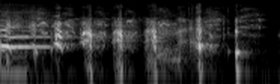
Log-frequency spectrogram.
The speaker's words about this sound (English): Not the smoker's cough.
